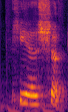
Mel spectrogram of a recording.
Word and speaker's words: Kirsche: Kirsche. And that would be cherry or cherries. Okay, so that is the difference. SCH is actually a very strong esh, which is what us Arabs are used to.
